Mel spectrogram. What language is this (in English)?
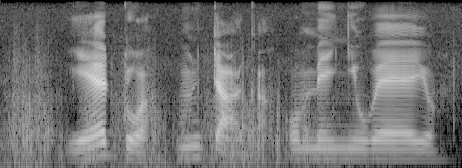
Xhosa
